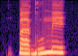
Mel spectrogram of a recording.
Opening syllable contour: low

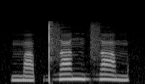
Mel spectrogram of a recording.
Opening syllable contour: low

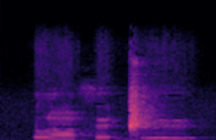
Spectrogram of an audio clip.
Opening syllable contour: high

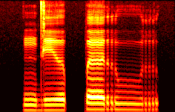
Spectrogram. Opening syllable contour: high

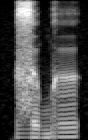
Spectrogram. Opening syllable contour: low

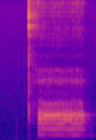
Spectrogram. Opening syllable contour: low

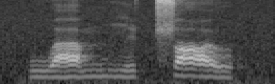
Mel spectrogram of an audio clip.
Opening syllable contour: rising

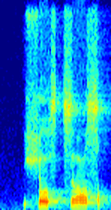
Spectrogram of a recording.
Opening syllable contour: high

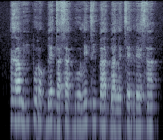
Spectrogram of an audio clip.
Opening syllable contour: high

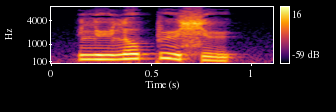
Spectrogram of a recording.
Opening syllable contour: high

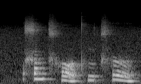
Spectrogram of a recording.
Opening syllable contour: high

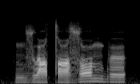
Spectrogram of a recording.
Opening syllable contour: low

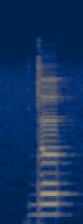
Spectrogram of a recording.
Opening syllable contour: high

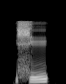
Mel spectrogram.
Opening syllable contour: rising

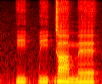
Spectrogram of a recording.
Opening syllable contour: low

